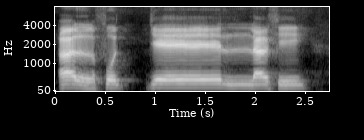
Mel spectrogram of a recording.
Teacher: Selanjutnya kita baca surat Al-Mutaffifin ayat yang ke-7, al-fujjari la fi imalatu fathatir ra wal alif wal idghamur ra fil lam. Diimalahkan fathah ra dan alif dan idghamkan ra pada lam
